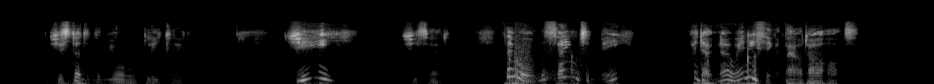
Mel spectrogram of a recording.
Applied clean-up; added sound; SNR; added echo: neural mask model RNNoise.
